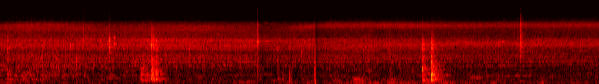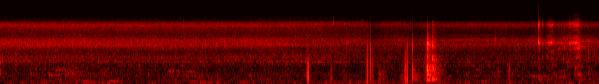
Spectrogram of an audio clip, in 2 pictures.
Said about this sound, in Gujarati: તો થોડી આપણે ગોળ શેપમાં પણ ફ્રાય કરી દઈએ.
